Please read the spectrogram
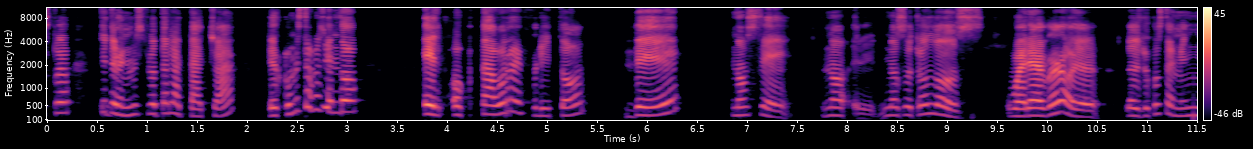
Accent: Chihuahua, Mexico; porque soy de Chihuahua

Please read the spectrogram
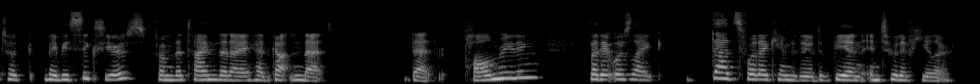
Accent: United States; now in Amsterdam, Netherlands; when I was 20, something like that, I came to Amsterdam for a week because I'm actually American.

